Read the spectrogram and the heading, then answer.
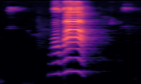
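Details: Pet parrot imitating the word "mummy" in a single loud, buzzy, harmonic utterance that rises quickly, holds, then trails away, with near silence around it.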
